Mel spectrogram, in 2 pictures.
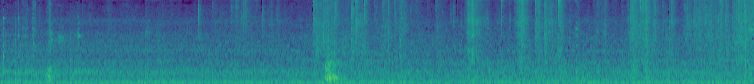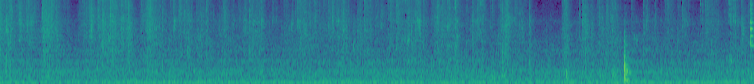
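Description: Close-up eating of a salad with toast: crisp crunching and wet chewing, with a fork tapping and scraping on a ceramic plate, one sharp clink near the end. A steady low hum lies underneath.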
